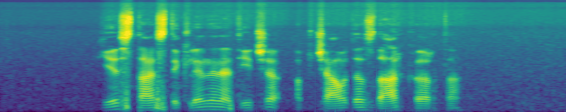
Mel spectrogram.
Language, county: Lithuanian, Vilnius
